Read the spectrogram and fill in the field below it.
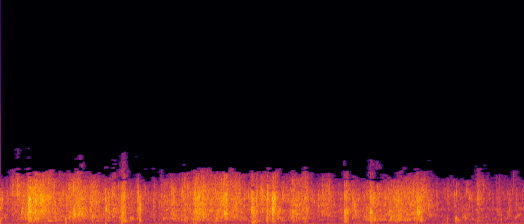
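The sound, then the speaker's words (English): Continuous splashing and sloshing of spring water, with irregular bursts of splatter as people lie face down and drink from it, lasting several seconds without speech. “Hey, how about us falling on our faces and having a drink, huh? Undoubtedly spring water.”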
